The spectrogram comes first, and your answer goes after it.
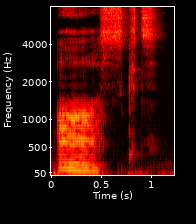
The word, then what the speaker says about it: asked: So by the end of this, you should be pronouncing this word as asked.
